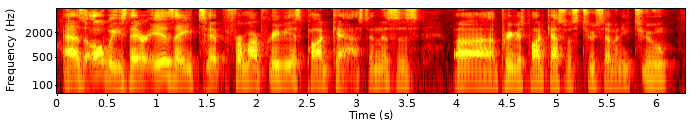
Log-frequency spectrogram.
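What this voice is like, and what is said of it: Froggy, hoarse voice. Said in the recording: “my voice is a little different ... Froggy ... it does sound painful”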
